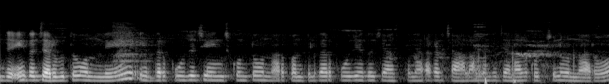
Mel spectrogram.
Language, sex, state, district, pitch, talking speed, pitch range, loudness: Telugu, female, Andhra Pradesh, Sri Satya Sai, 190 Hz, 185 wpm, 180-195 Hz, -23 LUFS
